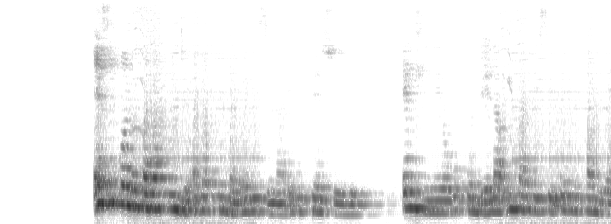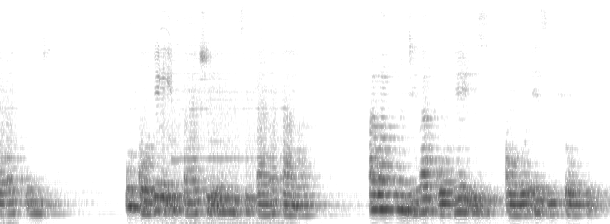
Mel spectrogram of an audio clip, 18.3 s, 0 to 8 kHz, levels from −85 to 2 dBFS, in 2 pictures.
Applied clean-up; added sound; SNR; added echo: neural separator model SepFormer DNS4.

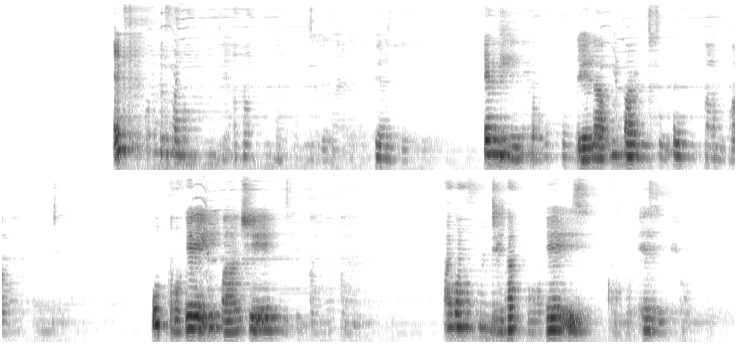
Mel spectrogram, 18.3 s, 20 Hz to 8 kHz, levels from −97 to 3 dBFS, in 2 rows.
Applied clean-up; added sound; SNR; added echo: neural mask model DeepFilterNet 3.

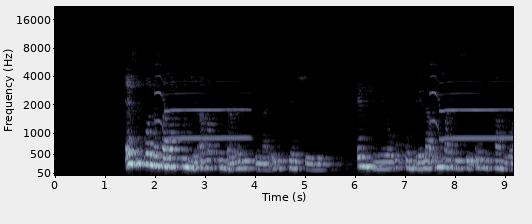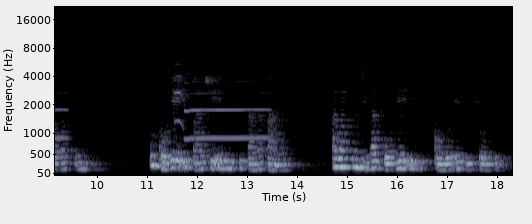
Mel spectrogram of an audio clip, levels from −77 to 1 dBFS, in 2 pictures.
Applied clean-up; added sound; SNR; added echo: none; Wind instrument, woodwind instrument; 13 dB; reverberation time 0.9 s.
